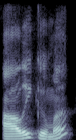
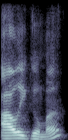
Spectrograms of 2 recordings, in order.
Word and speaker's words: Ali Guma: It's Ali Guma. And the way that I help people to pronounce it correctly is think of Muhammad Ali then Guma. So, Aligguma, I am a first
